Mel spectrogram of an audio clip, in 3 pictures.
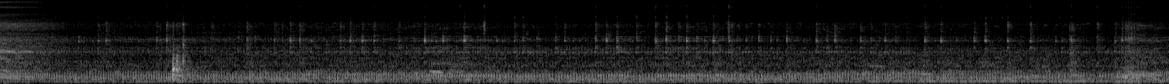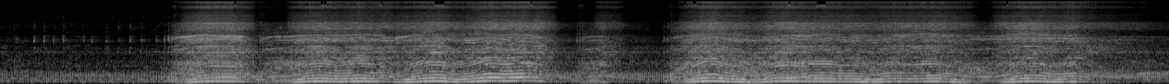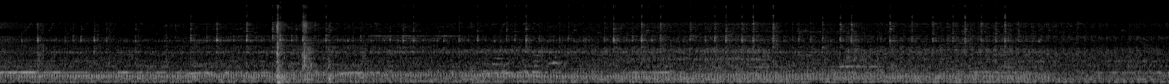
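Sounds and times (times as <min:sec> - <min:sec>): chainsaw cutting wood: 0:00.0 - 0:34.0.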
